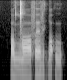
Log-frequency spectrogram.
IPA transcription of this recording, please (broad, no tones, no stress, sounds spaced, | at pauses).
ɔ w ŋ͡ǀ ɔː f əː v e ɡ͡b ɔ ʔ u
